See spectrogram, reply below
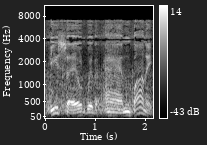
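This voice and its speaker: A man's voice: deep voice, animated, measured pace. An actor playing a middle-aged father at the helm of a small boat in an old-time radio drama, reassuring but stammering when rattled. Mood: storytelling. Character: family man skippering a small boat, falsely reassuring father and husband. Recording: muffled old radio recording, heavy noise.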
